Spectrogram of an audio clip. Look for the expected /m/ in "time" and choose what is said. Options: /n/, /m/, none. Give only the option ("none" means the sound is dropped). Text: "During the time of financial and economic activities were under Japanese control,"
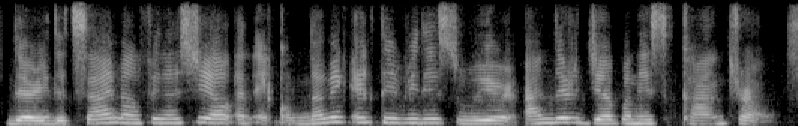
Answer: /m/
